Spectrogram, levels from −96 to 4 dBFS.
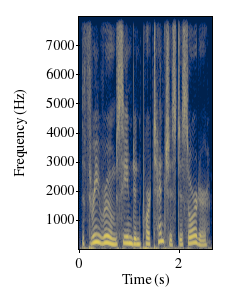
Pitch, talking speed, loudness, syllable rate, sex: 205 Hz, 155 wpm, -15 LUFS, 4.6 syllables/s, female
